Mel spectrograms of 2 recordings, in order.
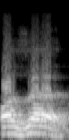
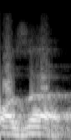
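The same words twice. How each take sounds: No difference in how they are said.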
